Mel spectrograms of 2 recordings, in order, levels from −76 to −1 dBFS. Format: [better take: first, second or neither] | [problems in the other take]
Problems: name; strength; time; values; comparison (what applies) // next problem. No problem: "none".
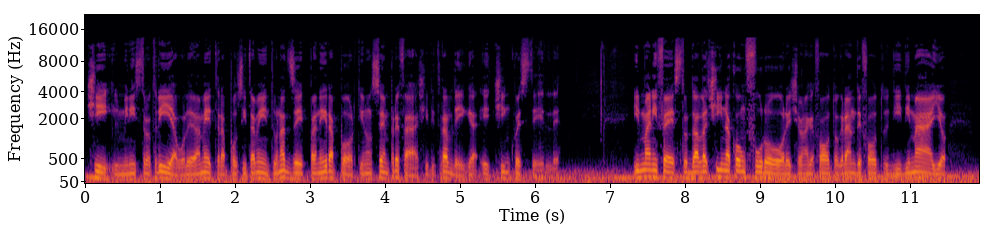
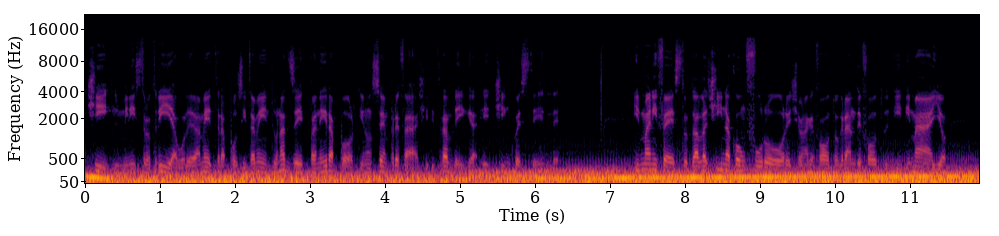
first | low rumble; loud; throughout; 1 dB below the speech; faint in the first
